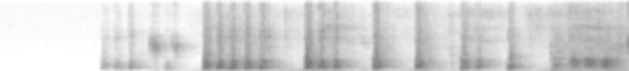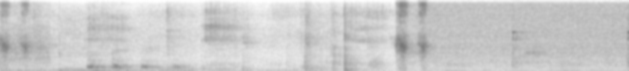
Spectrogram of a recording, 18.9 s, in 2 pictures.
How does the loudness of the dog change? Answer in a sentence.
The loudness of the dog goes down.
